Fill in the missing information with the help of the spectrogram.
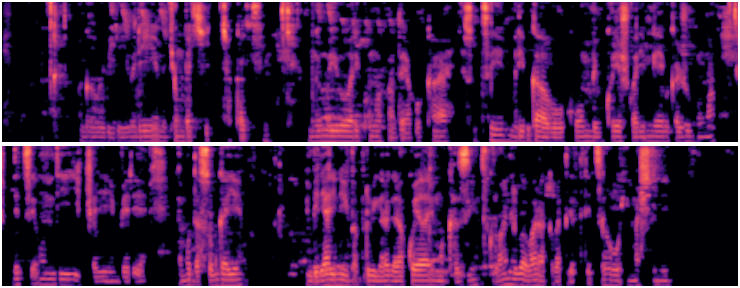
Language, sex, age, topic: Kinyarwanda, male, 18-24, finance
